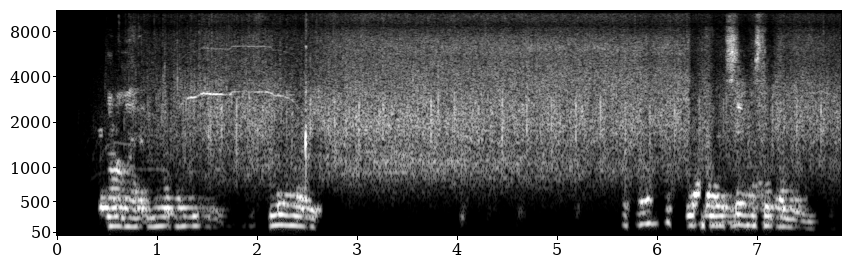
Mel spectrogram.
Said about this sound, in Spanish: Mira, vamos a meter aplausitos porque nos acaba muy bien.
